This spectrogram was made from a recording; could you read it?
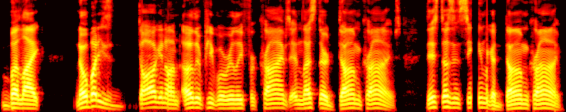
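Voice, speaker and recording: Man, young, smooth clear tone, blunt profane ranting. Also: mid-range voice, a little slow, no room sound, clean studio sound. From Illinois, USA. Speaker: reaction streamer. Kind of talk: casual reaction commentary.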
